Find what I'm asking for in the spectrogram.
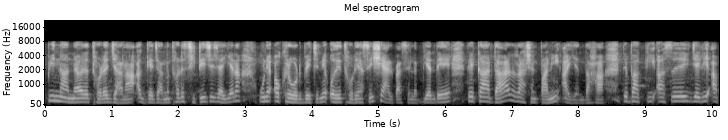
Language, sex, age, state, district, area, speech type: Dogri, female, 45-60, Jammu and Kashmir, Reasi, urban, spontaneous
